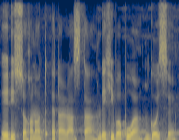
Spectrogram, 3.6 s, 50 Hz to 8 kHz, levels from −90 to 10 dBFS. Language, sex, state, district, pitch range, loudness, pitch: Assamese, male, Assam, Sonitpur, 115-125 Hz, -16 LUFS, 120 Hz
